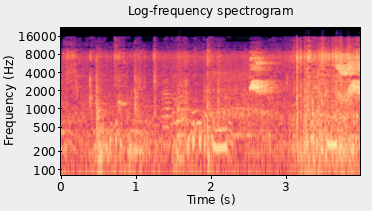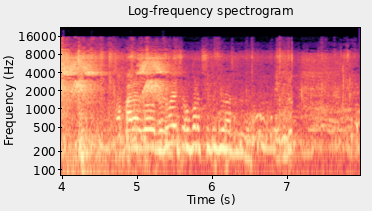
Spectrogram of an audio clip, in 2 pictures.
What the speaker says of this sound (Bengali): এই এক জোড়া পায়রা তোমাদের শখ করাচ্ছি।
